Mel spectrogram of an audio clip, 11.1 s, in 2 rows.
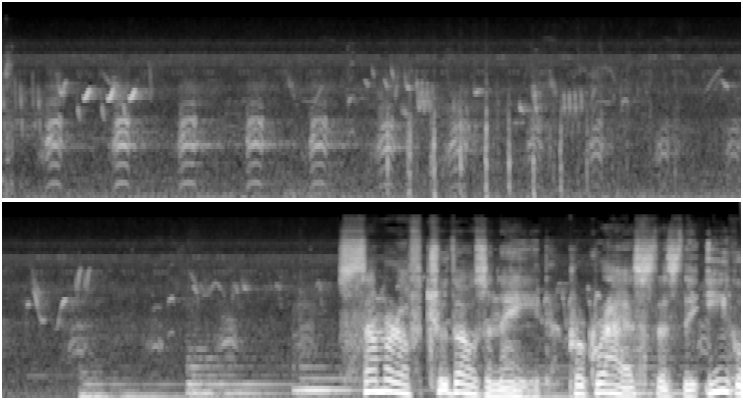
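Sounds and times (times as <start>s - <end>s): bird calling in short notes: 6.0s - 8.1s
high chirps: 6.1s - 11.0s.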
